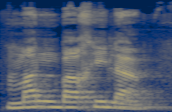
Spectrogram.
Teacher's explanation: है इकलाब इकलाब तनवीन या नून साकिन का कायदा नंबर तीन तनवीन या नून साकिन के बाद बा आए तो नून को मीम से बदलकर गुन्ना और इफा के साथ पढ़ेंगे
